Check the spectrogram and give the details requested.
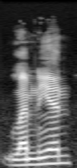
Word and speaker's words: Lemnian: It's like the Nemean lion that Hercules fights, but it's the Lemnian. Yeah. Like Lemnos.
